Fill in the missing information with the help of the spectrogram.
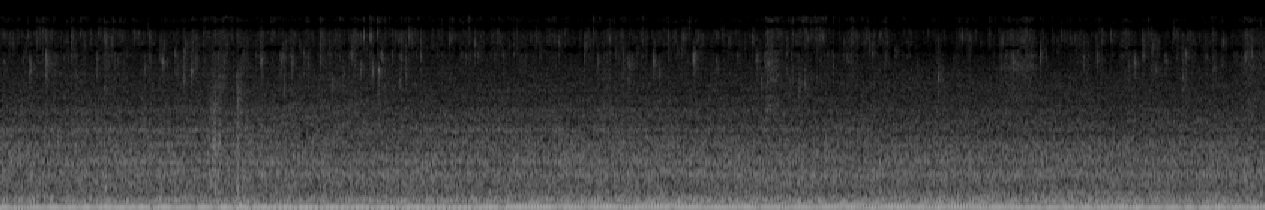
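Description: Hot frying fat (coconut oil, bacon grease and butter) sizzling and crackling steadily in a cast-iron skillet, with small pops here and there over a steady low hum.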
